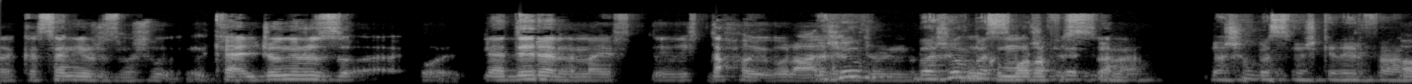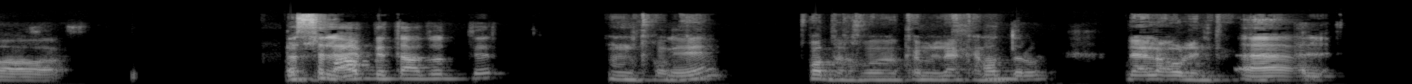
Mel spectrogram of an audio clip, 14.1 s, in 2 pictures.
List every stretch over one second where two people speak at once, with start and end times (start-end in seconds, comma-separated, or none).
4.0-5.7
